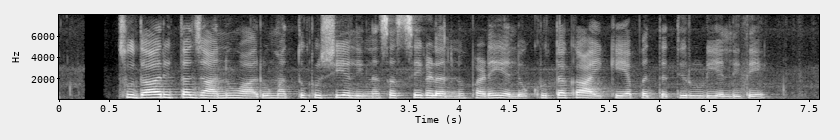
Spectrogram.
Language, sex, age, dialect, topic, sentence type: Kannada, female, 41-45, Mysore Kannada, agriculture, statement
